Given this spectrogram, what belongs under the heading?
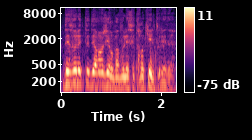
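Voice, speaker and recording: Un acteur jouant un petit escroc hâbleur et associé de restaurant, au parler cru, argotique et moqueur. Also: male voice, mid-range voice, expressive, very fast, a little mellow, a little hiss or hum, close to an everyday voice. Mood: exasperated. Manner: slangy, crude, bantering. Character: brash, slangy man, boastful small-time hustler and restaurant partner. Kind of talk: French-language acted film or series dialogue. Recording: music behind the dialogue.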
